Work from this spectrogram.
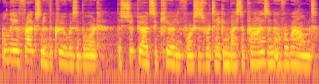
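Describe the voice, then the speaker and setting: A woman playing a grave, composed Jedi master in a video game, giving formal briefings with measured authority. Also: low voice, steady tone, a bit bright, soft background music, low-quality recording. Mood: grave, urgent. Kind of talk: formal dramatic mission briefing.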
